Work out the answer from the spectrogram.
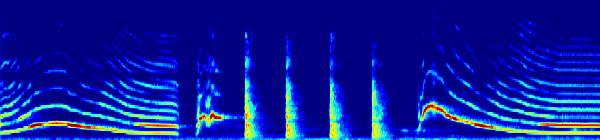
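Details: Black-winged myna chattering song, used for training other birds to sing: two long, loud, rich whistles rising then slowly falling, separated by a short burst of four sharp, evenly spaced rasping notes.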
